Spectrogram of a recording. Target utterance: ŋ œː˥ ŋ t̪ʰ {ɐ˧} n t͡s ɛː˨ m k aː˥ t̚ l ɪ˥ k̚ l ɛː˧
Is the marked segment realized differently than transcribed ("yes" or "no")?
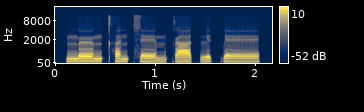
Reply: yes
